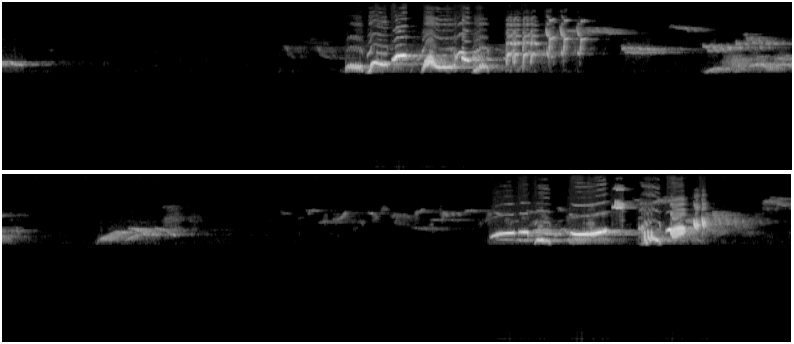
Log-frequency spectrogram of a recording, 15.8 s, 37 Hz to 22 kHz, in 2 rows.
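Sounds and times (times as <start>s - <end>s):
Common blackbird Turdus merula singing: 2.8s - 8.2s, 10.8s - 15.7s.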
